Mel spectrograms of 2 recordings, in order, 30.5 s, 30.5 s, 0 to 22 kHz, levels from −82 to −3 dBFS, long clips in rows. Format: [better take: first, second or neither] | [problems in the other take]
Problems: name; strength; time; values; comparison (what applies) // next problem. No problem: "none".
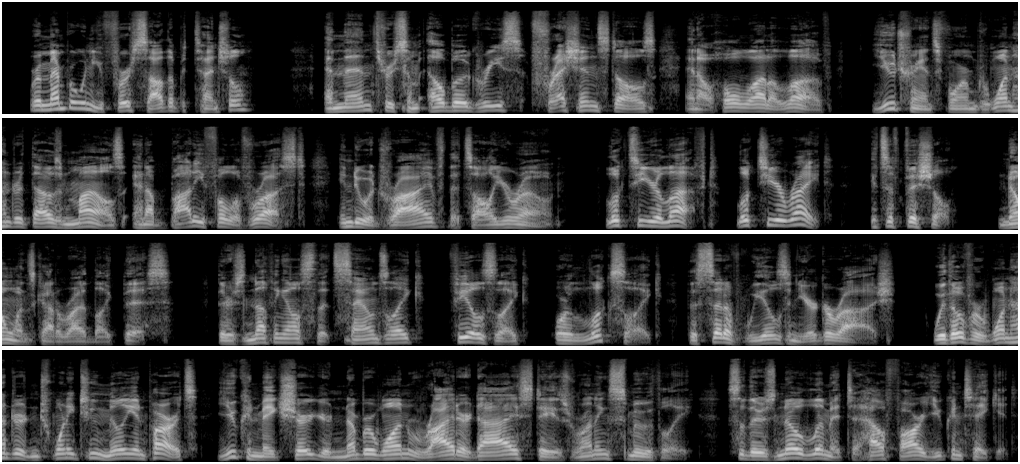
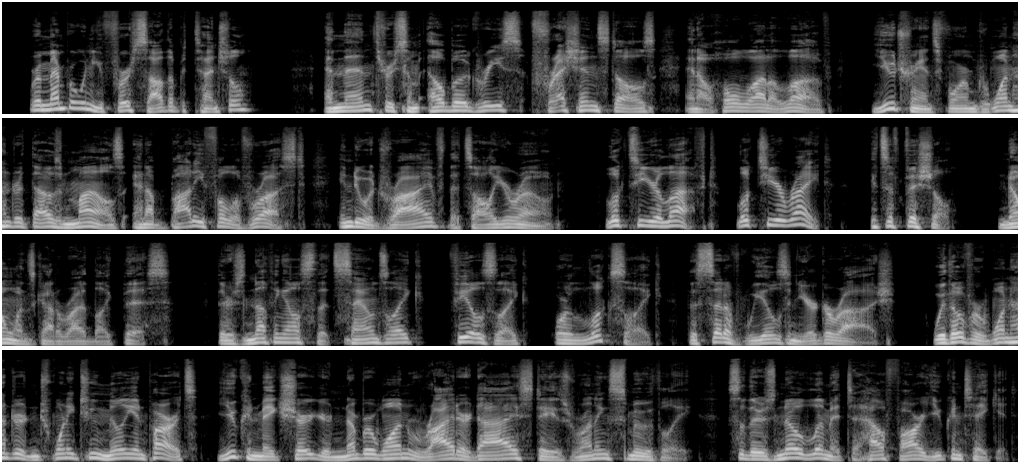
second | thin; somewhat; fading below 400 Hz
